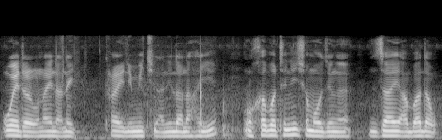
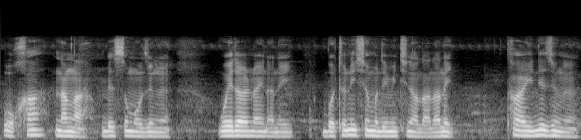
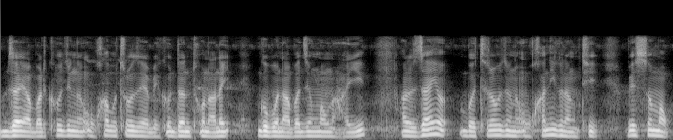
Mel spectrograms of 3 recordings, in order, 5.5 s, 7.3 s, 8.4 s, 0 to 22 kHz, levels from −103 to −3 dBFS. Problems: constant background noise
